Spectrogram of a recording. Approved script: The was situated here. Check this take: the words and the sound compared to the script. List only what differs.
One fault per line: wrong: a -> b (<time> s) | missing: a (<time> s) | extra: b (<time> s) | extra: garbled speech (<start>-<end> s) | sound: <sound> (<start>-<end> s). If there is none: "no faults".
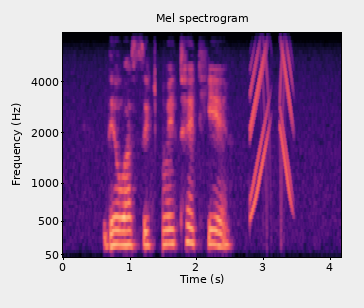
sound: dropout (1.4-1.5 s)
sound: chirp (2.8-3.5 s)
